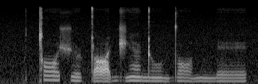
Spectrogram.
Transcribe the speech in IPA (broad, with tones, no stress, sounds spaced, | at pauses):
ǀ ɔ˦ ʃ ʉ˨ ʈ ɑ̰˦ d͡ʒ ɛ̃˦ ɖ ũ˨ d̪ ɔ˦˨ nː e˦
